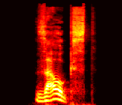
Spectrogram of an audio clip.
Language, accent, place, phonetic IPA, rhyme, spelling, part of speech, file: German, Germany, Berlin, [zaʊ̯kst], -aʊ̯kst, saugst, verb, De-saugst.ogg
- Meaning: second-person singular present of saugen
